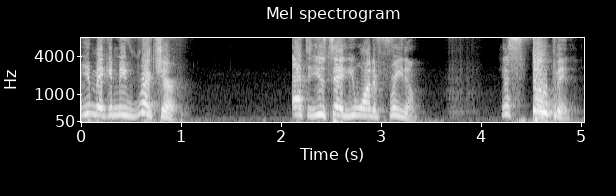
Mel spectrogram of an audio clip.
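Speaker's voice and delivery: high, loud gloating taunt; mocking French voice. France taunting Niger, a high loud gloating sneer. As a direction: sneer down at them loudly. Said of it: "They say".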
